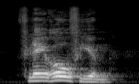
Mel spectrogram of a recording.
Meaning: flerovium
- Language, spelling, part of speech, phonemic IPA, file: Dutch, flerovium, noun, /fleˈroviˌjʏm/, Nl-flerovium.ogg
